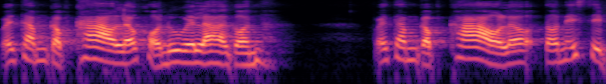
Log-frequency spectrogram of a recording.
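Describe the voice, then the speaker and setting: A woman's unremarkable speaking voice, medium in pitch, with ordinary pitch variation. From Thailand, Buriram province (Isan). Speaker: vlogger, factory worker abroad. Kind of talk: casual vlog monologue.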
